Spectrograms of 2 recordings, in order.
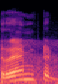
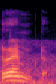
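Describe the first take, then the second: First: The vowel is a short e sound. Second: The same.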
